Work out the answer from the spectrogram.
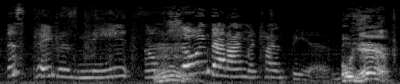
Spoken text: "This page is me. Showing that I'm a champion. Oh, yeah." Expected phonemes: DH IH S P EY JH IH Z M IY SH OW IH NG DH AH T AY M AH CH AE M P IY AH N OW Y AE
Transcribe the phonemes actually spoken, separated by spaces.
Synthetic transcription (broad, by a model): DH IH S P EY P IH Z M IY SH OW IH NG DH AH T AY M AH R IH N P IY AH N OW Y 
